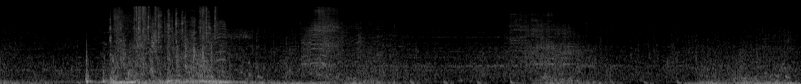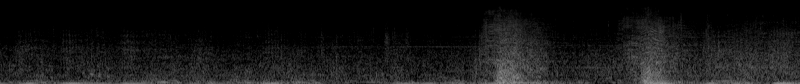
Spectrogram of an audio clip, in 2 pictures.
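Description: Large mechanical wings beat with loud whooshing gusts.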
